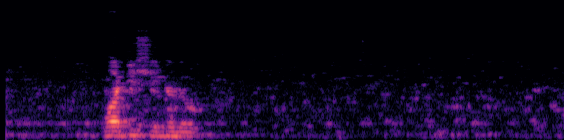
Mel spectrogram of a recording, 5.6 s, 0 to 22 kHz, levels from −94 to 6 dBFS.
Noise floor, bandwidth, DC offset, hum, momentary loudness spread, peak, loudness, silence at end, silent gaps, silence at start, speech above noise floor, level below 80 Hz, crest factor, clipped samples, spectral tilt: -69 dBFS; 7.2 kHz; under 0.1%; none; 17 LU; -8 dBFS; -28 LUFS; 3.65 s; none; 1.05 s; 42 dB; -70 dBFS; 26 dB; under 0.1%; -8 dB/octave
